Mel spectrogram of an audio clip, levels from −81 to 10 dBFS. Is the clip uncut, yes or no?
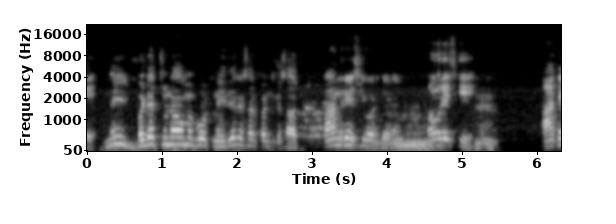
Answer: no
